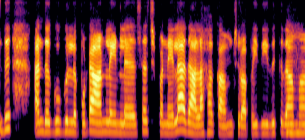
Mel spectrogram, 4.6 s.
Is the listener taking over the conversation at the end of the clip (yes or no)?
no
